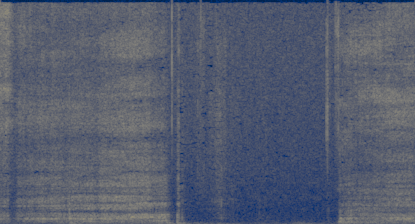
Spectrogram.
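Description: A felt-tip marker held in the fingers is dragged across a flat white paper sheet lying on a solid table surface to draw lines. A steady, soft scratching stroke runs for almost two seconds, pauses in near quiet, then a second stroke starts abruptly and continues. The marker-on-paper scratch sits mostly in the low and middle range with little bright content.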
